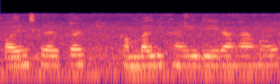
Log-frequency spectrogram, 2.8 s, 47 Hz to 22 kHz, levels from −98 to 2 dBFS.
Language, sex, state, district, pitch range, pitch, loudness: Hindi, female, Chhattisgarh, Raipur, 185-190 Hz, 185 Hz, -17 LUFS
